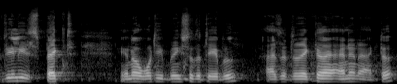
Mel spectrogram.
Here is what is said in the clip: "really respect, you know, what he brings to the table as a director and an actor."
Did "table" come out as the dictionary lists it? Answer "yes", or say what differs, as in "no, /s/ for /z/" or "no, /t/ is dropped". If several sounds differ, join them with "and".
yes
